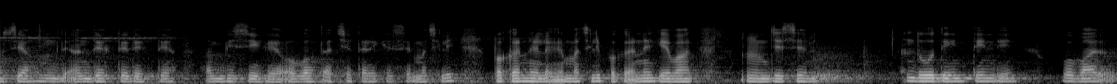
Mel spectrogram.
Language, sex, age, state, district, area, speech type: Hindi, male, 18-30, Bihar, Begusarai, rural, spontaneous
